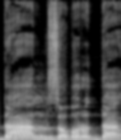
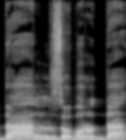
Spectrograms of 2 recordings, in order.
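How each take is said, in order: No difference in how they are said.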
